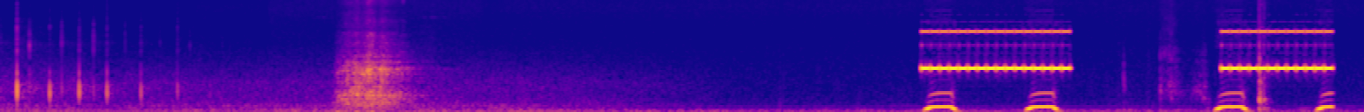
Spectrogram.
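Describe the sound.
A telephone rings for an incoming call with two bright electronic ring bursts, each lasting about a second and a half. Soft taps and a brief rustle come before the ringing, and no one talks.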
